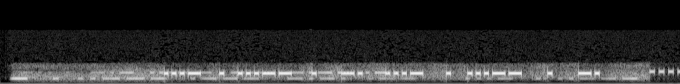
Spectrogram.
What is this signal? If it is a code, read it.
Morse code, heard as a keyed tone, about 29 wpm, spaced as for 22 wpm, 520 Hz, with radio noise. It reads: VE3EN VE3EN
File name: wp / ve3en 6m cw 2149z june 11th 2010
